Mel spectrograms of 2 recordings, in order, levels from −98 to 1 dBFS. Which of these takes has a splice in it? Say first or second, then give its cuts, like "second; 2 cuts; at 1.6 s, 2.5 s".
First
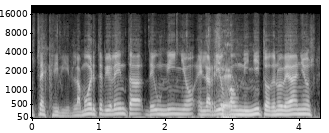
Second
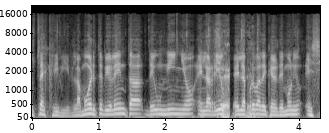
second; 1 cut; at 3.0 s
